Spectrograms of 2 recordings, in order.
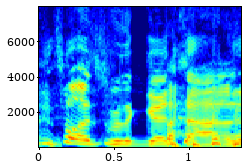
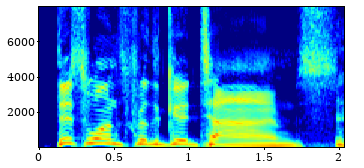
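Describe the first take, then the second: First: Higher toast. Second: Slow toast. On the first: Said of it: "he says". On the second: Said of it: "Rudolph says". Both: Shown as a demonstration.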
